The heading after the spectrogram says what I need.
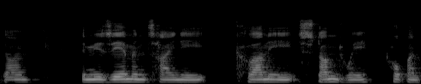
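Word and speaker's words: Llanystumdwy: The museum in tiny Clanny Stundway, hope I'm pronouncing that correct. I think in Welsh the two L's is a cl sound, so I hope I'm pronouncing that right.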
